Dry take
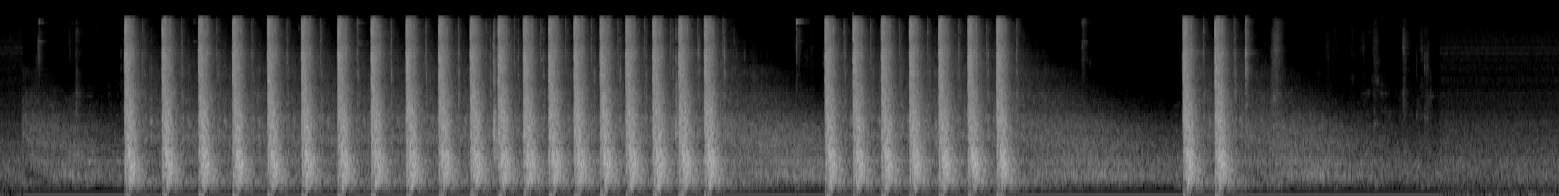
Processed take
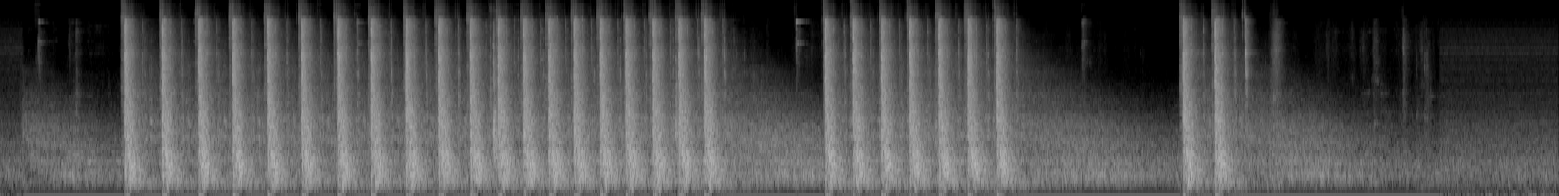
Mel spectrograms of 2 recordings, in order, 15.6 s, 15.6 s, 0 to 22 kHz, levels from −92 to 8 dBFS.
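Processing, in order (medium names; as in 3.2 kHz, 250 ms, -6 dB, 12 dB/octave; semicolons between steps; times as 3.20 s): compression 16:1, threshold -27 dBFS, peak gain reduction 7 dB; harmony voices -7 st -8 dB, +12 st -17 dB; trim +7 dB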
